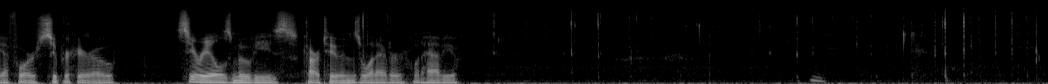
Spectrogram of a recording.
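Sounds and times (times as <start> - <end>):
speech: 0.0 - 4.7, 8.1 - 8.3
low hum: 0.0 - 10.4
furious typing on a computer keyboard: 3.5 - 10.4.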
